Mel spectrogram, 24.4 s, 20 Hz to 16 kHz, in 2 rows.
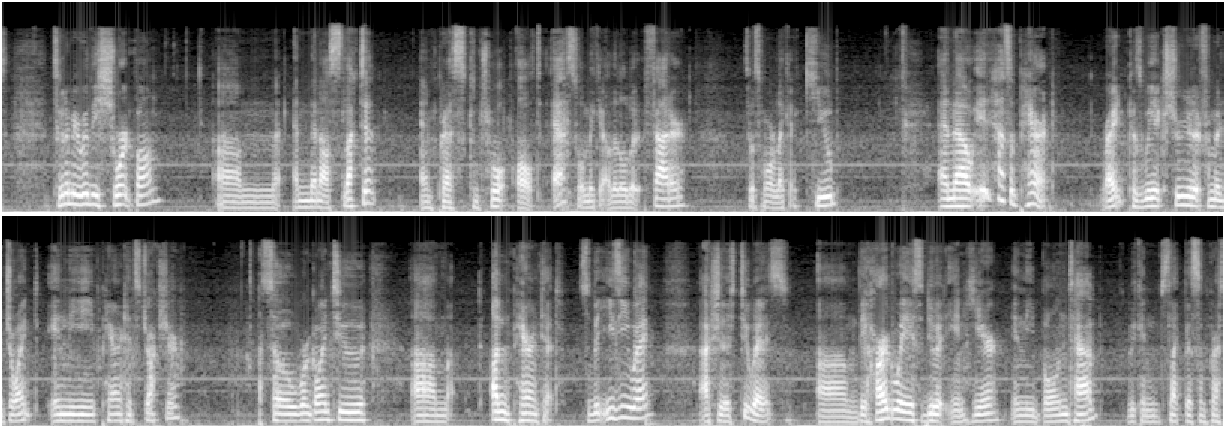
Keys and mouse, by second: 1.6-3.6 right drag, 5.6 ctrl+alt+s, 8.0-10.1 drag, 16.4-18.5 right drag, 19.9-22.4 drag, 23.8-24.4 drag.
